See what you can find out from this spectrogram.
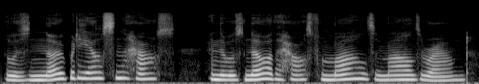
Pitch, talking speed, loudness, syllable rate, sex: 230 Hz, 225 wpm, -15 LUFS, 6.6 syllables/s, female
